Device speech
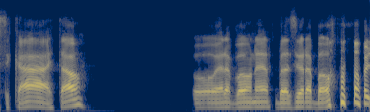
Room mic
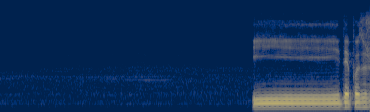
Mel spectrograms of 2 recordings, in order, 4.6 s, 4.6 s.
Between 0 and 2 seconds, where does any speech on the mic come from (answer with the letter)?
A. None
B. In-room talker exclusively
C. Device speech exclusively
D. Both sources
A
